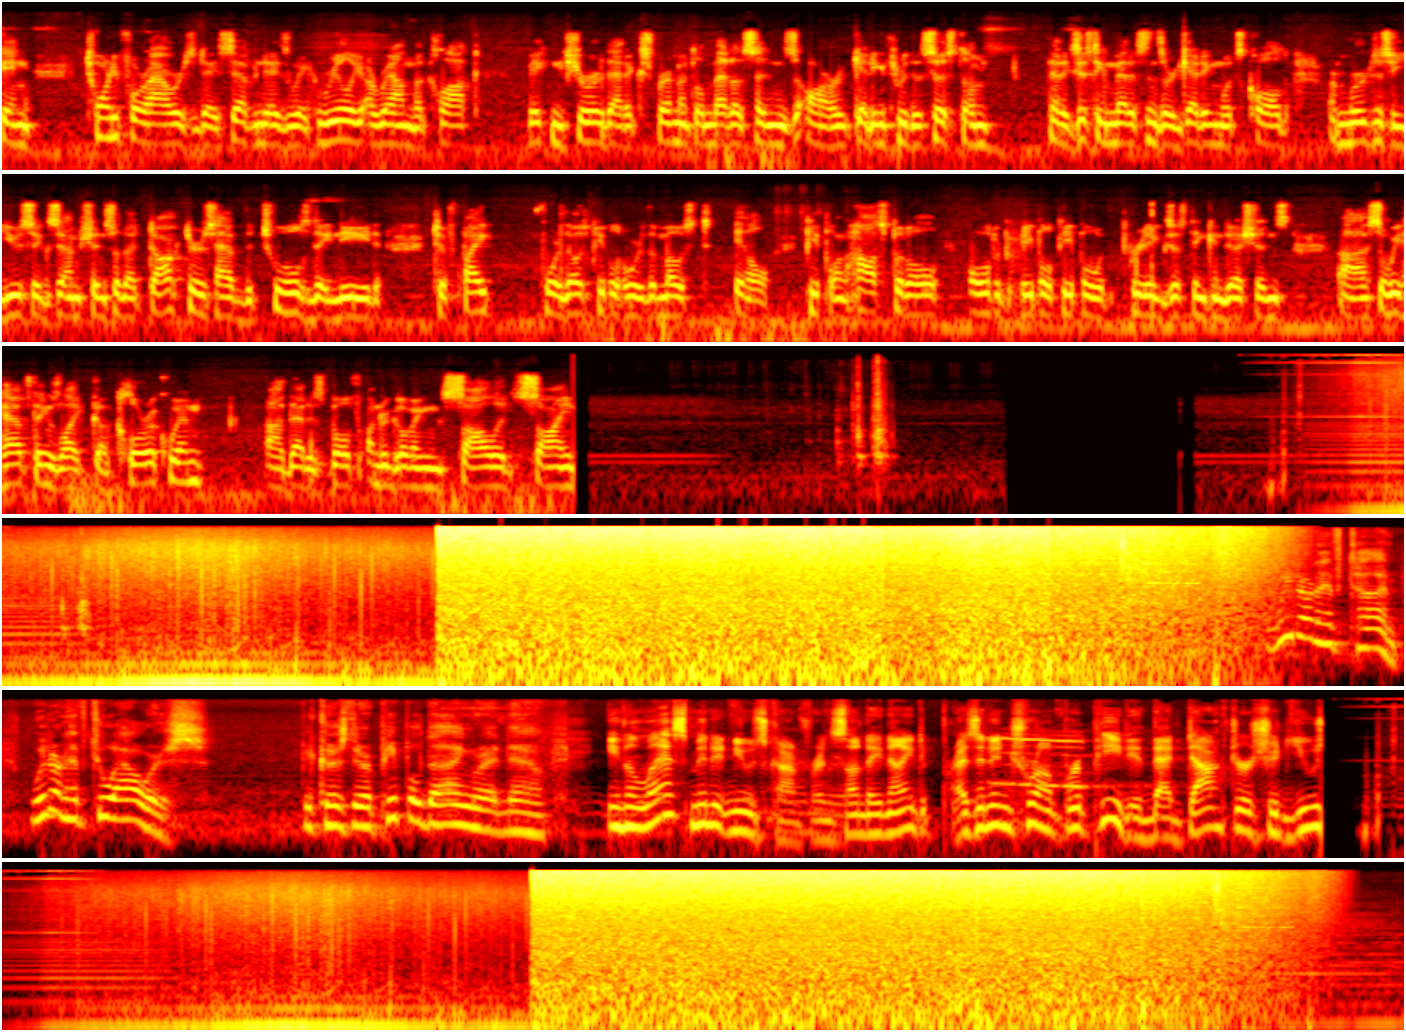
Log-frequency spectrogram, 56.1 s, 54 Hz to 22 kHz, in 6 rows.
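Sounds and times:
crackling clicks: 27.2s - 36.7s, 46.5s - 55.6s
loud tv static hiss: 27.5s - 36.8s, 46.8s - 55.7s
low electrical hum: 27.8s - 34.2s, 47.0s - 53.2s.

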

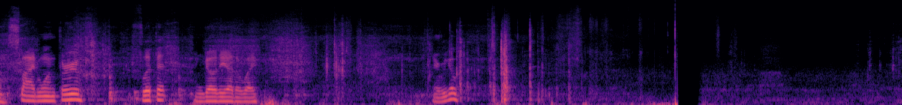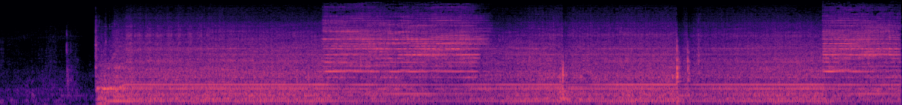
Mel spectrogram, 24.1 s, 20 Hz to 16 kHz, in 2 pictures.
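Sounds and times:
saw blade rasping through wood: 0.0s - 4.2s, 23.0s - 24.0s
table saw motor running: 13.3s - 24.0s.

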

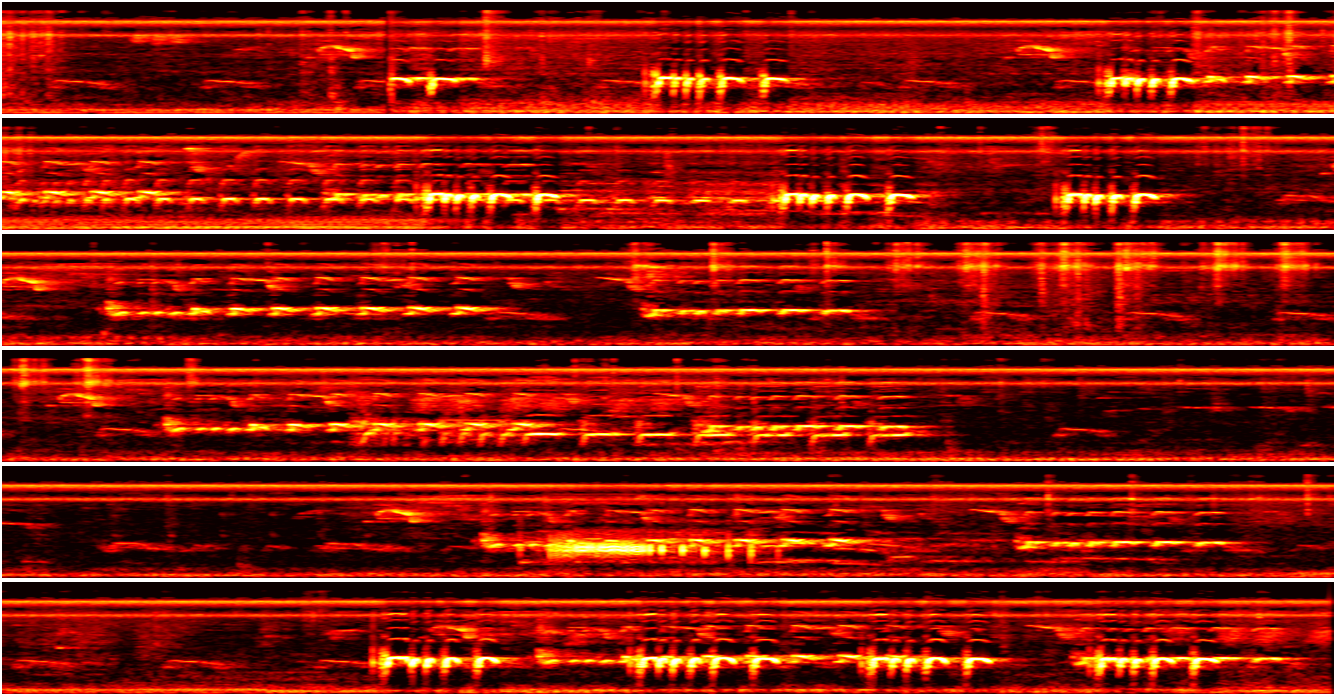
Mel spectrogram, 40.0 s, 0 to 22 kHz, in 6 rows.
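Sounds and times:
wing flapping: 0.0s - 0.5s, 16.9s - 21.0s
dove cooing: 0.0s - 25.6s, 28.3s - 39.9s.

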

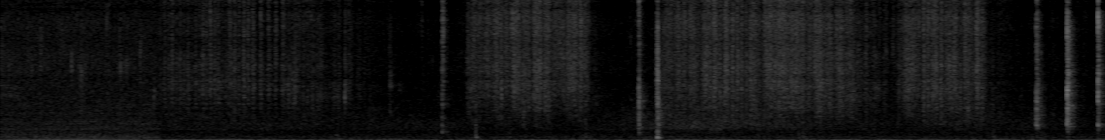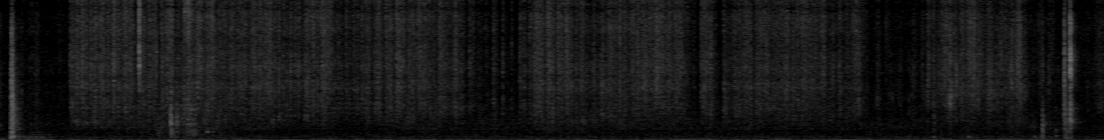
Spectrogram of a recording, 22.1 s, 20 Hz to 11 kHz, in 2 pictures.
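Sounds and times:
steady low hum: 0.0s - 7.5s
gloved hand rubbing hair: 1.6s - 3.6s, 6.7s - 9.9s, 11.8s - 21.4s.

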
